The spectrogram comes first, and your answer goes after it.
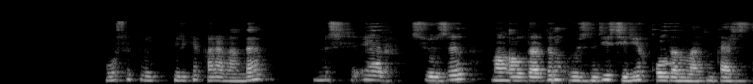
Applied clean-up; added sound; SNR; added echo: neural mask model DeepFilterNet 3.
